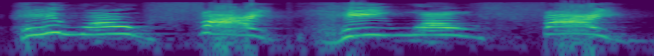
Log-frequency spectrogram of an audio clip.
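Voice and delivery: put-on very high, loud, drawn-out childish wail; tantrum wail. Preacher imitating a woman's complaint about her husband, tantrum wail. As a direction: bawl each word slowly like a kid in a fit. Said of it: "like she's throwing a fit, like a kid".

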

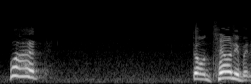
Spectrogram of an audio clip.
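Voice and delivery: high-pitched incredulous "What?"; acted astonishment, pitched well up; mock disbelief. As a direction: imitate someone balking at an order. Acting people rejecting Jesus's order.

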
